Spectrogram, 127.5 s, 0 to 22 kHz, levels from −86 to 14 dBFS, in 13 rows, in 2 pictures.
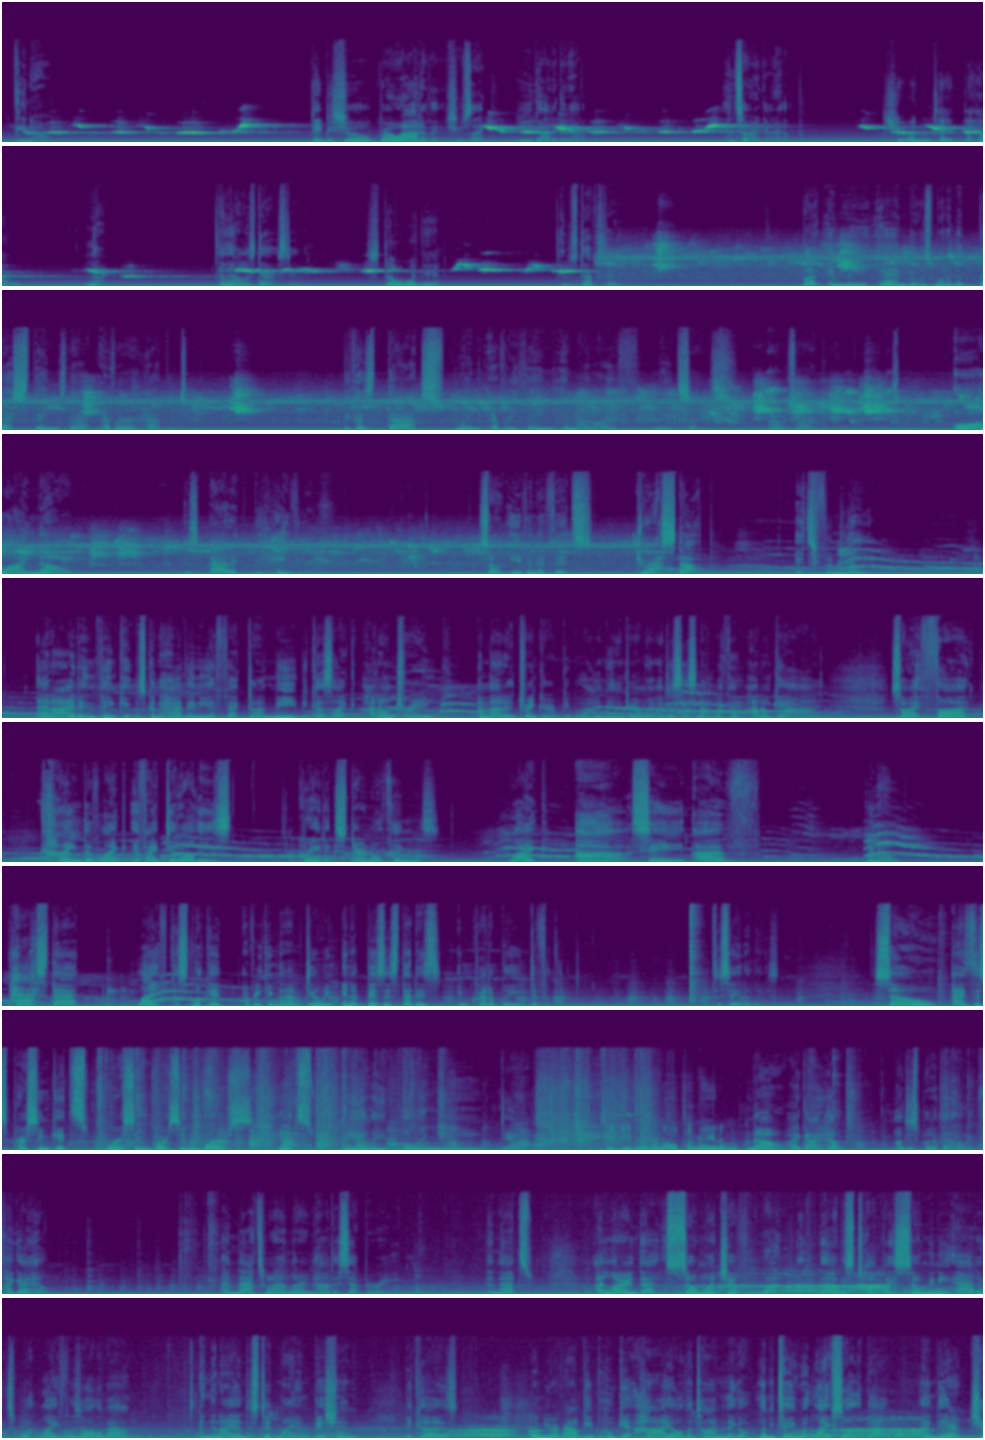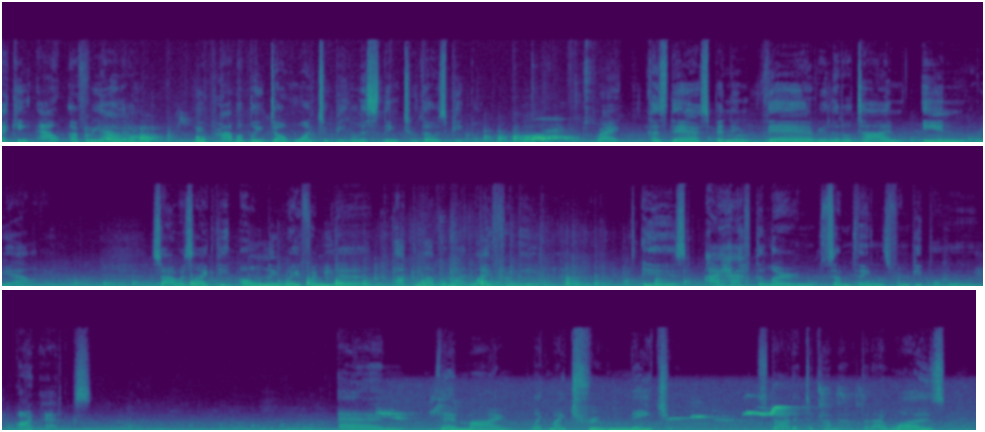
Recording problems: animal sounds; very loud; throughout; 2 dB above the speech
electrical hum; noticeable; throughout; 60 Hz, 20 dB below the speech

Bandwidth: 16 kHz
